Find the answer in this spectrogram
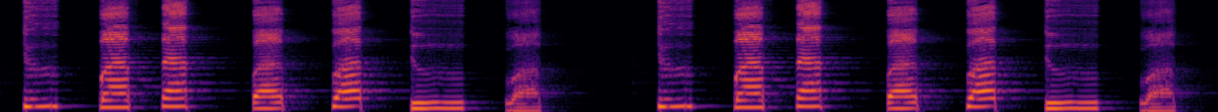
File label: test voice message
